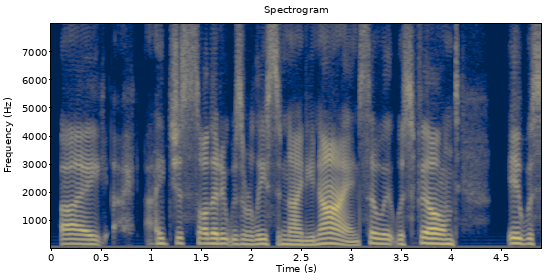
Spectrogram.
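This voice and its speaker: A woman with an American accent talks fairly quickly in a normal speaking voice, fairly low in pitch and with fairly even intonation. The sound is dry and close with no echo, on a very clean recording with a silent background. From New York (Queens). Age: 60s. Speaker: film director. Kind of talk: casual chat.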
